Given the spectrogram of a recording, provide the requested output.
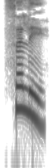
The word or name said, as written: ಸಲೆ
